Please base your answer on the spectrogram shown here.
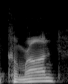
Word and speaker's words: Qumran: the book of discipline from from qumran that's how it's pronounced by the way qumran um I had to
